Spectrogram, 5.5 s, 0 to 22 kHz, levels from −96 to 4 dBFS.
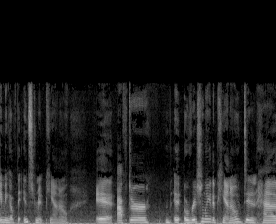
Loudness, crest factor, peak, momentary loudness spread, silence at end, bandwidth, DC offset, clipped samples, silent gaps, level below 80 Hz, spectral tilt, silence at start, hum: -29 LUFS; 16 dB; -12 dBFS; 11 LU; 0 s; 14 kHz; under 0.1%; under 0.1%; none; -44 dBFS; -4.5 dB/octave; 0 s; 60 Hz at -50 dBFS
